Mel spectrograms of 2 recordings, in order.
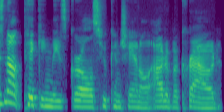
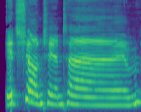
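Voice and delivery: loud, drawn-out fanfare; excited announcement; 3 semitones higher, 6 dB louder, much slower than usual. Real, not acted. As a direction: announce it slowly and loudly, thrilled. Announces the favourite scene's arrival.

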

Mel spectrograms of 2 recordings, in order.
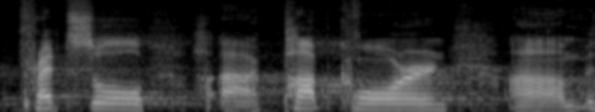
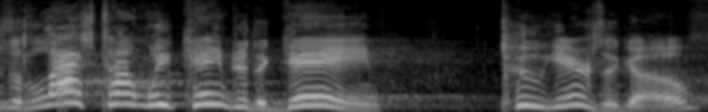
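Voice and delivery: angry daughter; 4 semitones higher, 4 dB louder than usual. Retold or imitated. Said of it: "she got angry".

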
